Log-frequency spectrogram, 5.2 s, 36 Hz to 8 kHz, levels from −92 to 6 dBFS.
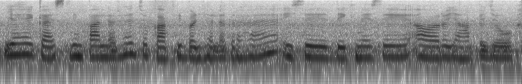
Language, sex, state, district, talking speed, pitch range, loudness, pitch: Hindi, female, Chhattisgarh, Raipur, 205 wpm, 195-220 Hz, -16 LUFS, 205 Hz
